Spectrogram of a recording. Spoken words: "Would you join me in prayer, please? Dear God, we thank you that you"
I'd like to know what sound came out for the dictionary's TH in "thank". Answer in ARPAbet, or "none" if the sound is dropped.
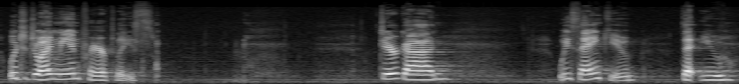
TH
